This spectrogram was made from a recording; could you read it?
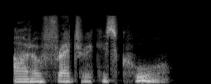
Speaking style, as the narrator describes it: whispers Darius

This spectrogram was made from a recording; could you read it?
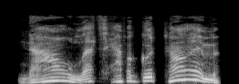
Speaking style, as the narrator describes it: cried the tin soldier

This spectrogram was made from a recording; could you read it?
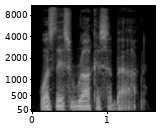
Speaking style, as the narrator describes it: Erdemis muttered to his captive

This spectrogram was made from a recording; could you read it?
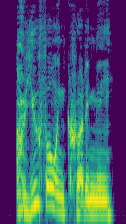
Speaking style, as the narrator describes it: I snapped

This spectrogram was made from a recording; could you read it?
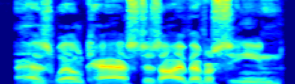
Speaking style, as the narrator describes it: he said grimly

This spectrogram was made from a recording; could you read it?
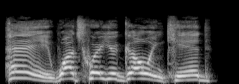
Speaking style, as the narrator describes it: Tavery yelled

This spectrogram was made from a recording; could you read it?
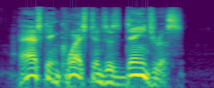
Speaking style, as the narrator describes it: He growled

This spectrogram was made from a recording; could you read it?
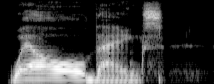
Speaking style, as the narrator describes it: Stark mocked

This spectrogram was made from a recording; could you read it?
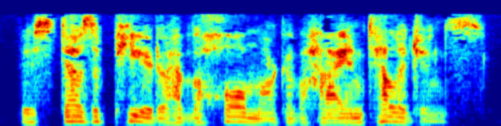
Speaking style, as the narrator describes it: she said softly

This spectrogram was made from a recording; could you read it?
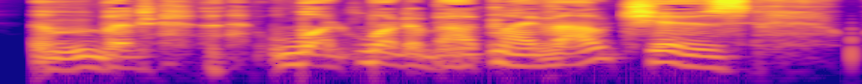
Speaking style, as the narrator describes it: Winterbourne asked in a quivering voice

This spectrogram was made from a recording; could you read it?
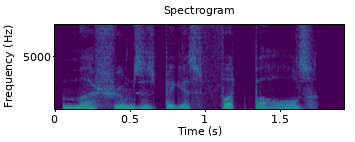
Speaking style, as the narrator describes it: murmured

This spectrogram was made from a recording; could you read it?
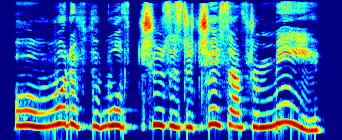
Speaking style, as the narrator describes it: Drake screamed out

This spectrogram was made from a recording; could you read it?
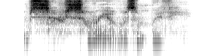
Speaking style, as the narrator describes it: whispered

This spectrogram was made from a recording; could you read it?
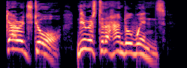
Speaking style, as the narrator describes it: cried Siri

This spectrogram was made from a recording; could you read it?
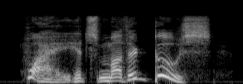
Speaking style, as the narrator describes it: cried Uncle Wiggily Longears

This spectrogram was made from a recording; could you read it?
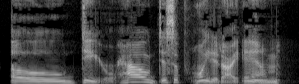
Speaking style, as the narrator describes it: murmured the zoophyte

